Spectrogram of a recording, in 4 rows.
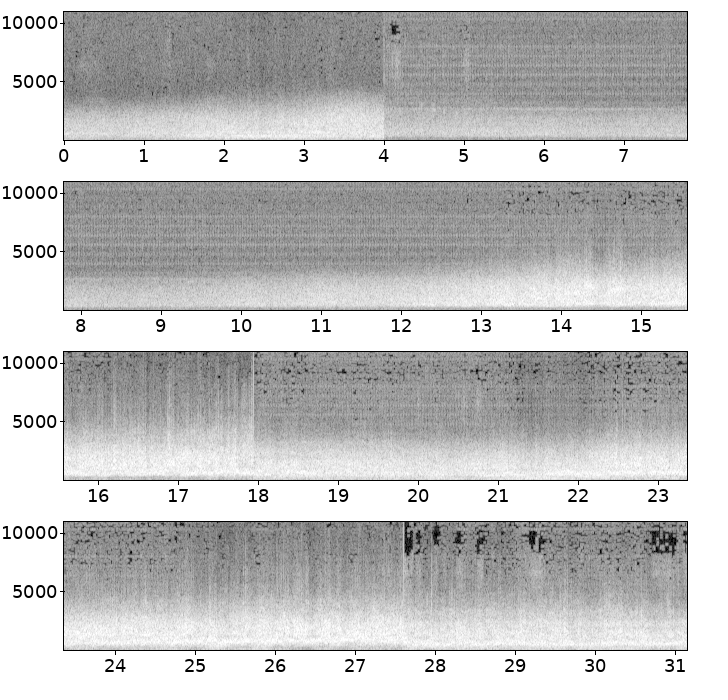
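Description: F-15 fighter jet's twin engines running loud and steady. The noise drops suddenly about four seconds in, then builds over several seconds and holds loud.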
